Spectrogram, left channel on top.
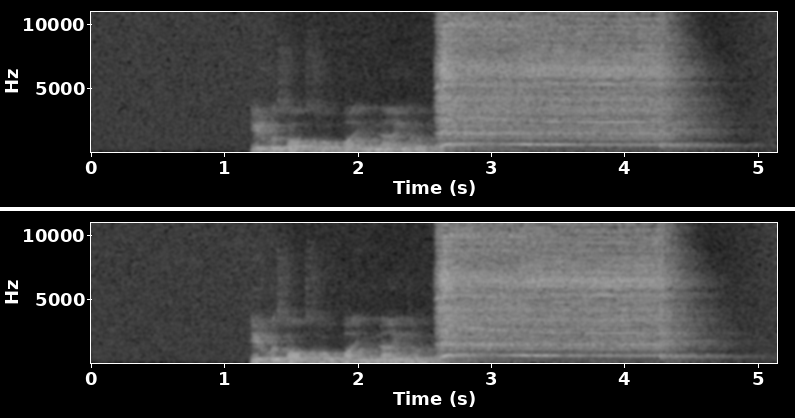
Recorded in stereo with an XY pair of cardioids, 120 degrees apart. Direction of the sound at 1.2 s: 25° right.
